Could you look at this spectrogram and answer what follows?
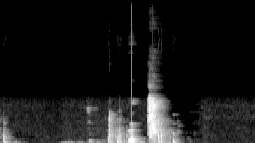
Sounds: Sneeze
